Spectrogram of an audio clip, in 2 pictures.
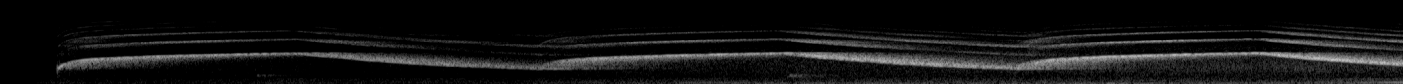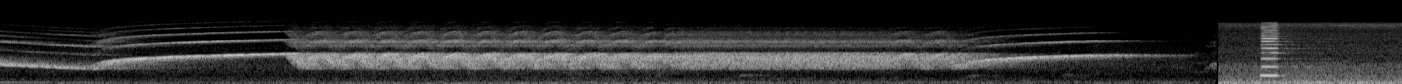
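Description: Emergency-vehicle siren in a slow wail, its pitch rising and falling about every five seconds, switching about two-thirds of the way through to a fast warble, then one more rise before it cuts off. Just before the end a different, noisy sound starts with a sharp click.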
